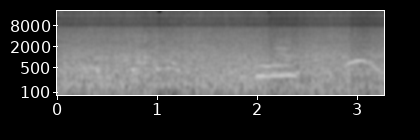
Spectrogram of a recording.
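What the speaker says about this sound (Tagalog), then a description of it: "Lumakas na ang ulan." Heavy rain pours down in a steady, dense roar in Quezon City, Philippines, with faint voices now and then beneath the downpour.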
